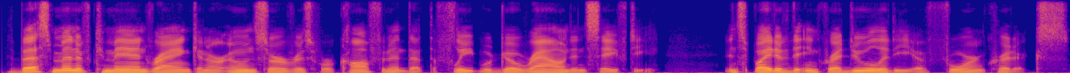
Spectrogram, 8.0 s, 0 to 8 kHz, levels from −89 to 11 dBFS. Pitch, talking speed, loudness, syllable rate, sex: 135 Hz, 210 wpm, -18 LUFS, 5.7 syllables/s, male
